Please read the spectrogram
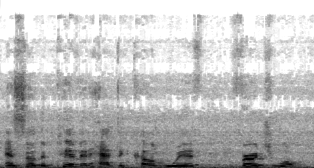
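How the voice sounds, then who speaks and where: With an animated tone, a man speaks at a moderate pace and a high pitch. His pitch varies in an ordinary way, and there's noticeable background noise. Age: 60s. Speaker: fitness trainer and active aging speaker. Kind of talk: motivational talk. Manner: halting.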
